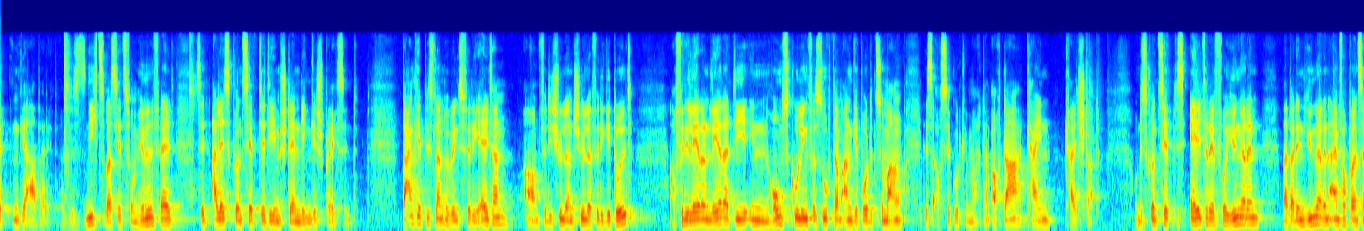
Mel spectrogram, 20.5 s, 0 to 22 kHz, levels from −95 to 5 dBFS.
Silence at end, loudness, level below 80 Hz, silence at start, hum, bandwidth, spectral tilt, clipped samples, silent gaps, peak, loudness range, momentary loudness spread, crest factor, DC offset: 0 s; -18 LUFS; -50 dBFS; 0 s; none; 12.5 kHz; -4.5 dB/octave; under 0.1%; none; -2 dBFS; 4 LU; 12 LU; 16 dB; under 0.1%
